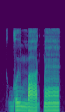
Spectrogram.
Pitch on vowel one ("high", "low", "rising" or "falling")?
low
